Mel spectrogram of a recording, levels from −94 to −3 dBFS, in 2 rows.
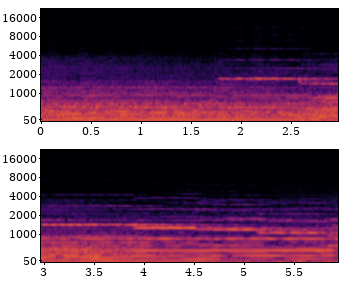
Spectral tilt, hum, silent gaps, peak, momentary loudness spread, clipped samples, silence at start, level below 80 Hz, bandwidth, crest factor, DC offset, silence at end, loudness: -9 dB/octave; none; none; -24 dBFS; 3 LU; under 0.1%; 0 s; -44 dBFS; 7.2 kHz; 12 dB; under 0.1%; 0 s; -37 LUFS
